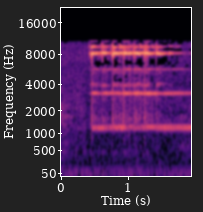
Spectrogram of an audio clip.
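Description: A small hand bell is rung to summon a servant. A bright, rapid trill starts suddenly after a short silence and carries on steadily to the end, with no other sound.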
